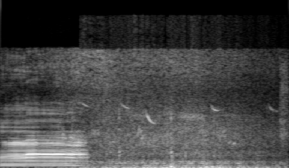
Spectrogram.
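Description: A single cow on an Alberta ranch lets out a loud, close, drawn-out moo lasting about half a second, followed by a rumbling outdoor background of wind and movement.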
